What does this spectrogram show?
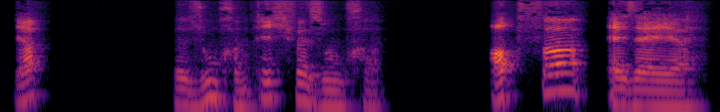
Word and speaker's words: versuchen: Remember that the V is pronounced like a F, yeah? Versuchen, ich versuche.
